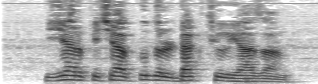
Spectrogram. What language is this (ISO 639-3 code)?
plk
